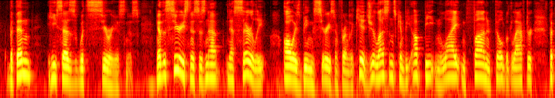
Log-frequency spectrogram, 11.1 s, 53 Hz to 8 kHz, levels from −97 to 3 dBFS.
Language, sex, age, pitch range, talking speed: English, male, 40-59, 115-140 Hz, 185 wpm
